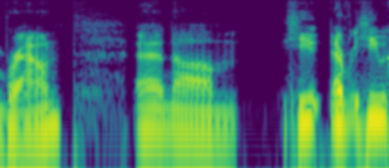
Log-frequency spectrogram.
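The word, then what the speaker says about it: Braun: name it because it's it looks like it's spelled like Brawn but I think it's called his name is Christian Brown and um he ever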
